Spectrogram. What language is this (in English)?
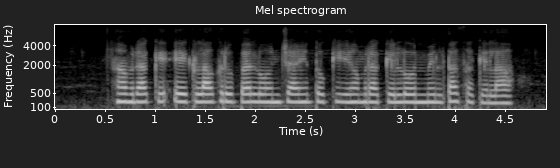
Magahi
